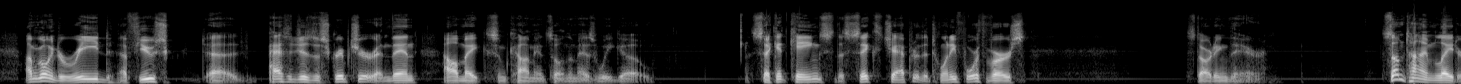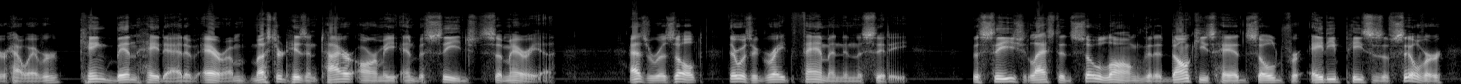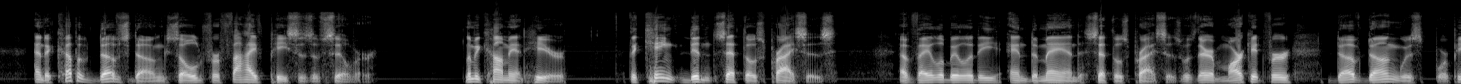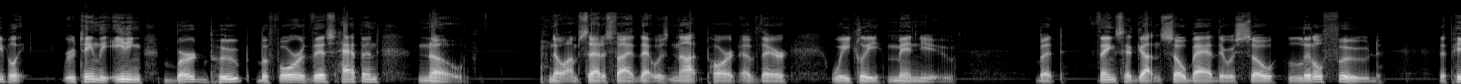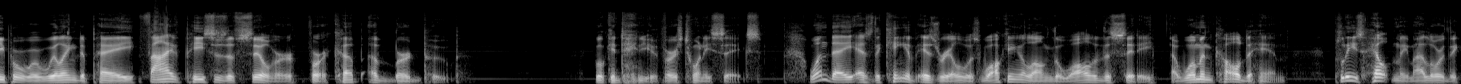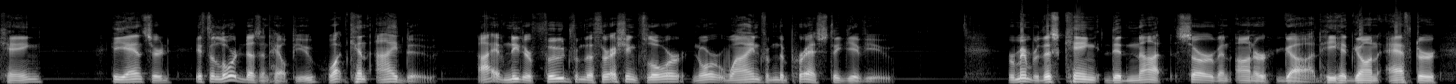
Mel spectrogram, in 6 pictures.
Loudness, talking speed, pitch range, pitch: -18 LUFS, 155 wpm, 95-125 Hz, 110 Hz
